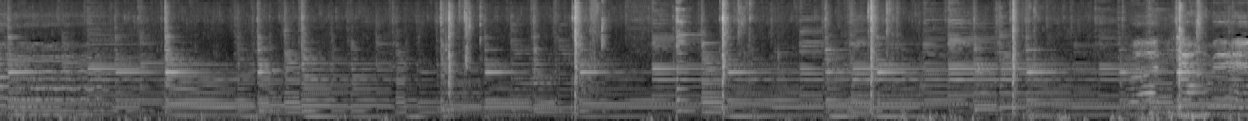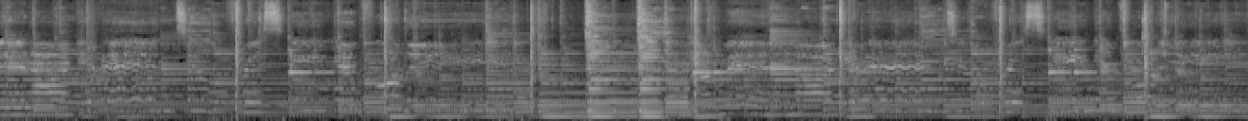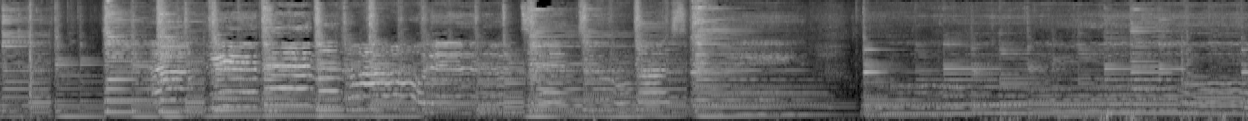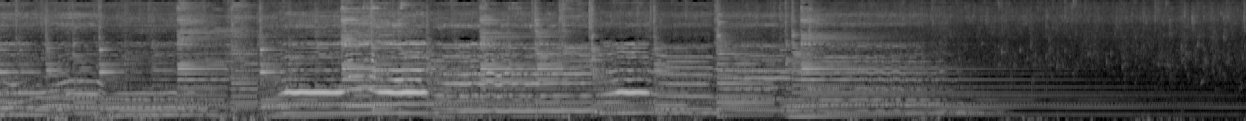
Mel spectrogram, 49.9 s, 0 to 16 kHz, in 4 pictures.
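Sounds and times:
person singing: 0:00.0 - 0:02.0, 0:11.3 - 0:47.6
acoustic guitar strumming: 0:00.0 - 0:49.9.

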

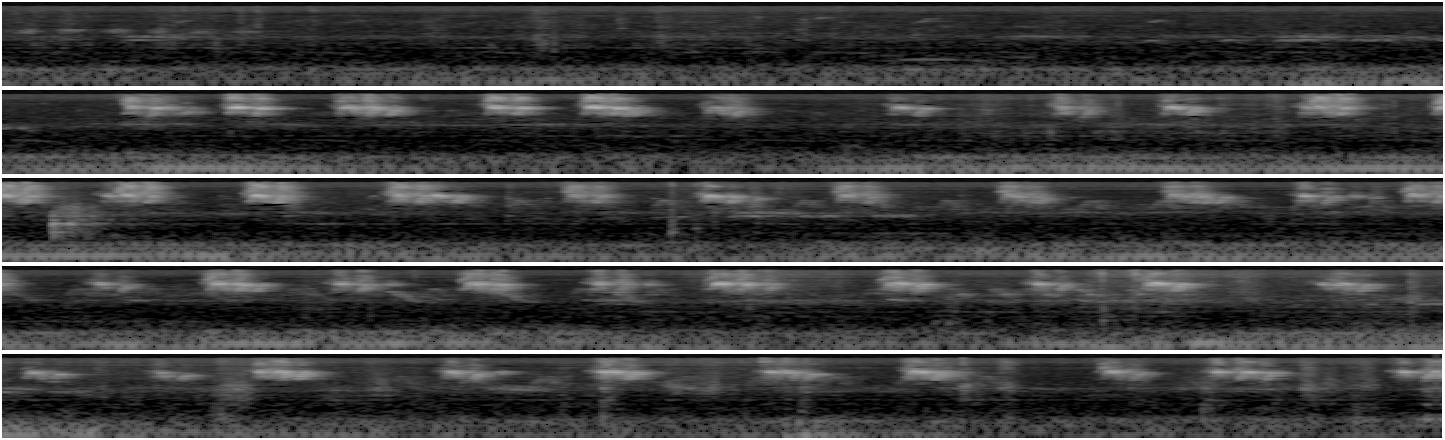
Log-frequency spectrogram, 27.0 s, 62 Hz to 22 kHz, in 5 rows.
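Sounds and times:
nestlings begging chirps: 0:05.9 - 0:27.0.

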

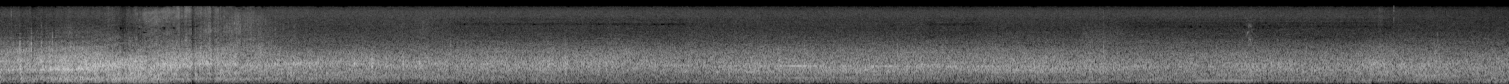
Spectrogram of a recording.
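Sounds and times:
car tyres hissing on wet road: 0:00.0 - 0:15.0.

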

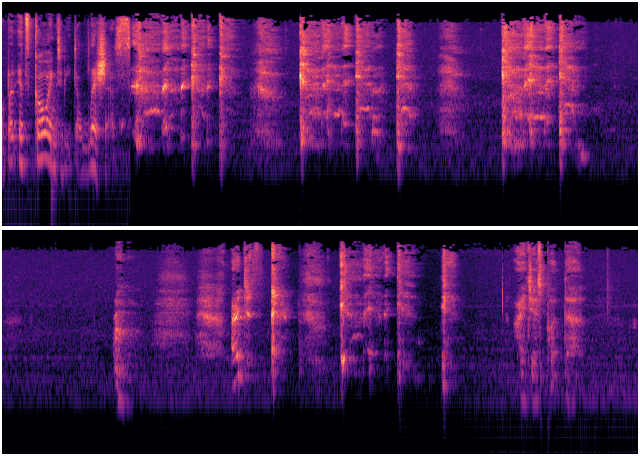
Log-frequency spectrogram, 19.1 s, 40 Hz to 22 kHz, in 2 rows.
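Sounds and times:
woman coughing: 0:01.9 - 0:06.9, 0:07.5 - 0:08.8, 0:13.2 - 0:14.0, 0:14.6 - 0:16.4.

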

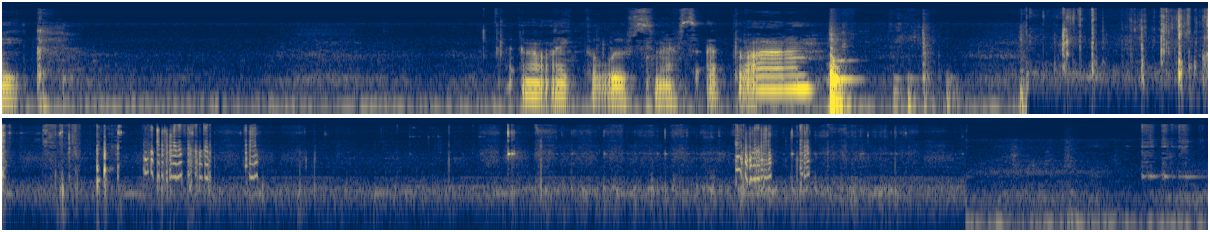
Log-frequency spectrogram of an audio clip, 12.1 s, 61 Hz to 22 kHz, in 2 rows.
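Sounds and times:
rustling scrapes: 0:05.2 - 0:11.5.

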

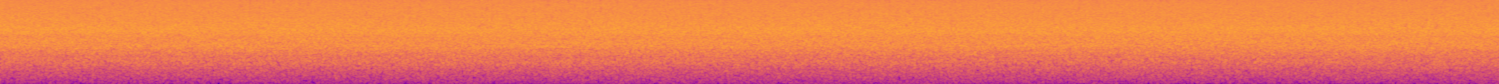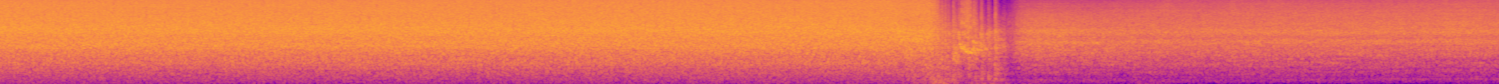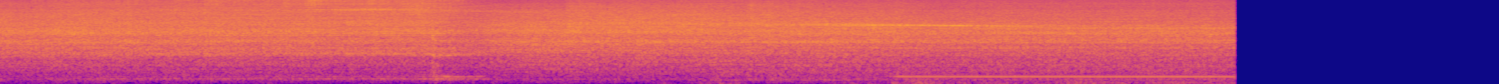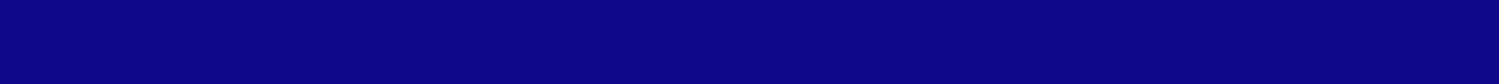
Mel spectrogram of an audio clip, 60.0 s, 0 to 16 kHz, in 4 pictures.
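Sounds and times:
rocket engine roaring: 0:00.0 - 0:42.4.

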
